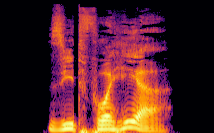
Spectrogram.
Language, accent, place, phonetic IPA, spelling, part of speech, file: German, Germany, Berlin, [ˌziːt foːɐ̯ˈheːɐ̯], sieht vorher, verb, De-sieht vorher.ogg
- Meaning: third-person singular present of vorhersehen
